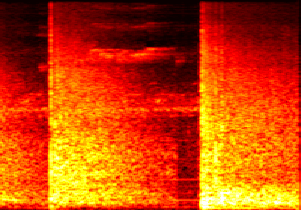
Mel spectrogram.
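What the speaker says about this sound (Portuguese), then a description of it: "Moradores gravaram barulhos de tiros e explosões." Two sharp, loud blasts ring out about a second and a half apart, each followed by a rumbling echo, as gunshots and explosions are captured by residents during a nighttime bank robbery in which ATMs were blown apart.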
